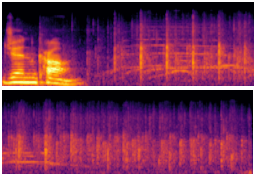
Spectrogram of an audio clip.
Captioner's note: audience applauds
